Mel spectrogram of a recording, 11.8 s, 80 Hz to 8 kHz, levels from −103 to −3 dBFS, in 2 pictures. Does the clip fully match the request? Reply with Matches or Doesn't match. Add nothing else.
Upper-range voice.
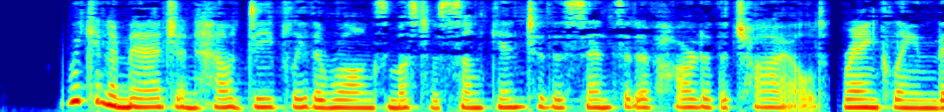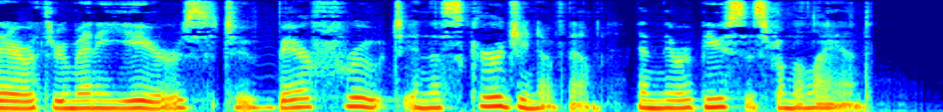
Matches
